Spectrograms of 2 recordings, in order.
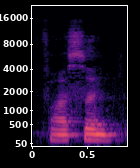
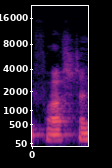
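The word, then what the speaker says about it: fasten: और फासन, ये फास्टन नहीं होता, फासन होता है हमारा, इसमें भी टी का कोई साउंड नहीं आता है।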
